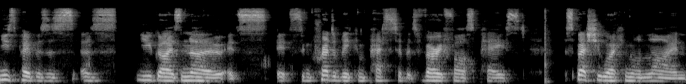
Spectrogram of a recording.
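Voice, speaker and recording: A woman speaks at a moderate pace in a southern English accent, her voice fairly low with monotone, flat intonation. The recording is very clean, with a silent background. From London, England. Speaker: travel writer and editor. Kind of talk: interview. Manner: hesitant, with fillers.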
